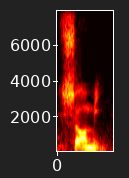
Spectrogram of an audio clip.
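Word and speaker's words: Xiaomi: है है और इसे हम लोग पढ़ते हैं स्वामी पैसे पड़ जाते हैं स्वामी ओं अच्छा ठीक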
